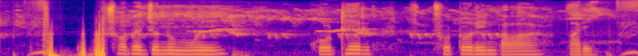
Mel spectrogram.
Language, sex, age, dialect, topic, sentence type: Bengali, male, 18-24, Rajbangshi, banking, statement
